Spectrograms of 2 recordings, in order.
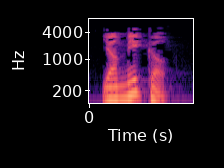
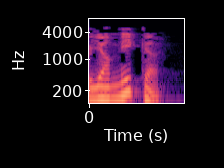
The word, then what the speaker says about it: yarmulke: Most people refer to it as a yarmulke, or sometimes pronounced yamiko, or yamika, or yamiki.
